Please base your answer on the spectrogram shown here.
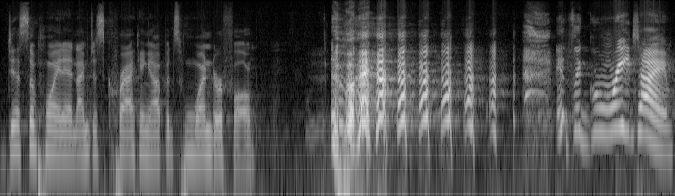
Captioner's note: laughs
